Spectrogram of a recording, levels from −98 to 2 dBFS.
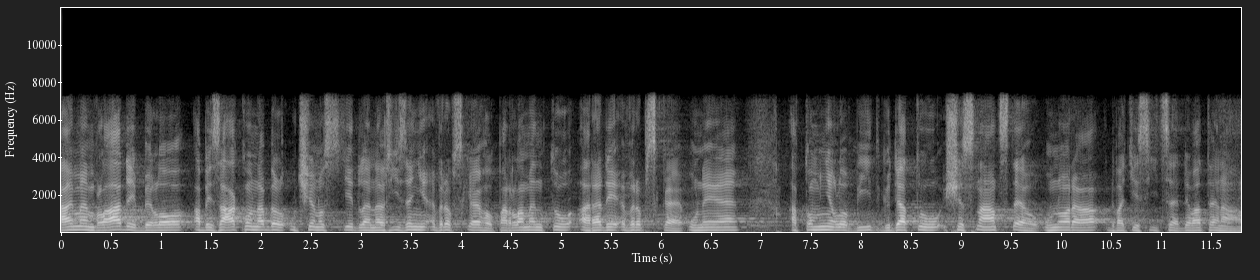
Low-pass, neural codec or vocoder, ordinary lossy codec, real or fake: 7.2 kHz; none; MP3, 96 kbps; real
